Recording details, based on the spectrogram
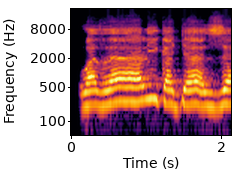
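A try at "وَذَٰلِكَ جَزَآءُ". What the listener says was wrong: Ja-nya jangan jadi kepanjangan. Jaza langsung. Wa dzalika jaza.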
